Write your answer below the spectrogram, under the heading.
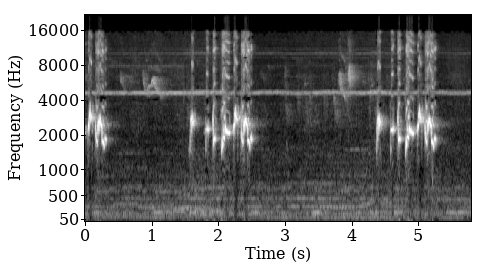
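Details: Red-whiskered bulbul lure bird in combative song, meant for training and prompting other birds to sing: two bursts of loud, chirpy, warbling phrases of rapid whistled notes, separated by a short pause, with a thin steady high tone behind.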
